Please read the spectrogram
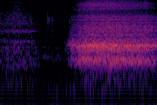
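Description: A woman's long breath close to a clip-on microphone, a steady breathy rush of about a second that starts about a second in, as she folds forward into a seated stretch.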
